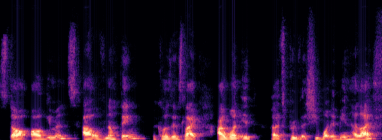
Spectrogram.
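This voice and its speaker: A man speaks at a fairly quick pace in a fairly high voice. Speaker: podcast co-host. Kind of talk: casual chat. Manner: loud.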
